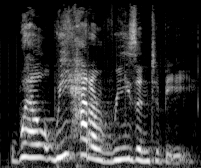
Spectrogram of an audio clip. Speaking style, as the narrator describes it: the girl snaps

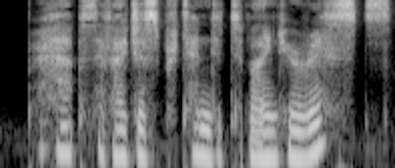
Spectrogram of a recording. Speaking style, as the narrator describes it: Harold murmured helplessly

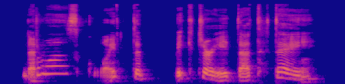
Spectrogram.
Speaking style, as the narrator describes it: Gregor said, chuckling

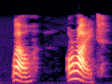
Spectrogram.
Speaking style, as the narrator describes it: Shepard gasped

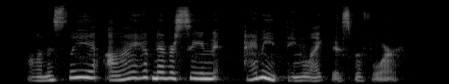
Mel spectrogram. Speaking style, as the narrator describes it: Taylor said quietly

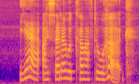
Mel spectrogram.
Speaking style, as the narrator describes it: the girl says with a laugh

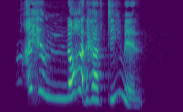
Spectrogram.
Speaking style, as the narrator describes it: Cordelia squeaked

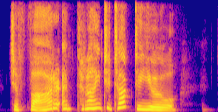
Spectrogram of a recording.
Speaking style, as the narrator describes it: Chesedek whined

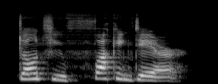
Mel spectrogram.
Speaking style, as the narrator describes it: He roars to his men

